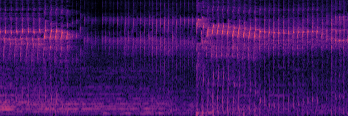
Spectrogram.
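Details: Adult lovebird giving a long ngekek trill, used as a lure to set other lovebirds singing; rapid, high chattering trill pulsing about three times a second, breaking off briefly and then resuming just as fast.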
